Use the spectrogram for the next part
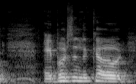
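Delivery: ordinary delivery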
